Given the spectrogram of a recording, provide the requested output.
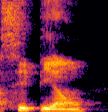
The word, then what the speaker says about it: Cipião: Romario Pereira Cipiao. Hej, god morgon. God morgon. Uttalade jag ditt eh, efternamn rätt där? Ja, Romario Pereira Cipião.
